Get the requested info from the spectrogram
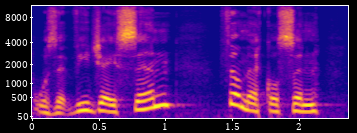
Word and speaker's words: Vijay Singh: Brooks, the correct answer and correct pronunciation, Vijay Singh.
